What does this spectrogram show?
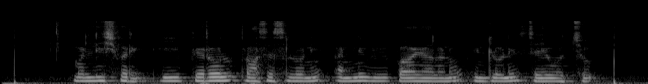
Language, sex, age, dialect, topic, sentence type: Telugu, male, 25-30, Telangana, banking, statement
